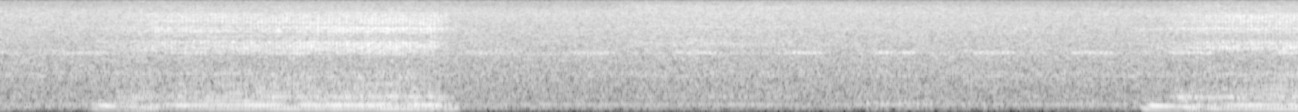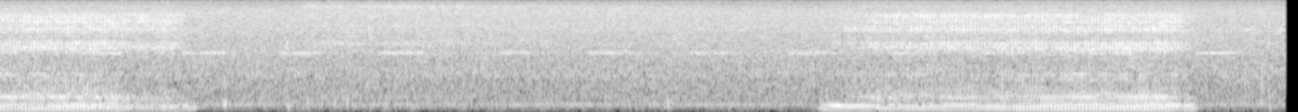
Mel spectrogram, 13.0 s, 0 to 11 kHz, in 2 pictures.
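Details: Dog snoring: three long, low, rattling snores about five seconds apart, roughly 14 breaths a minute, with quiet room noise between; snoring.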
